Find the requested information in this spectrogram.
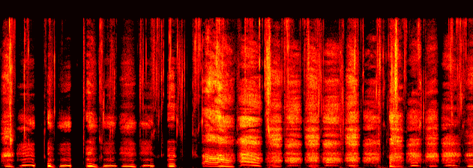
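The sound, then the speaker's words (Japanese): Heavy exhaling breaths from someone deliberately breathing out hard, heard as a rhythmic series of many short, forceful huffs with a strained, voiced edge, and no talking. “だけど呼吸が大事って聞いたから。大きめに息吐いてるの。”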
